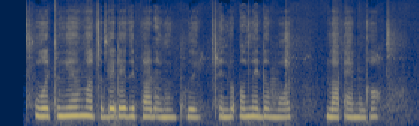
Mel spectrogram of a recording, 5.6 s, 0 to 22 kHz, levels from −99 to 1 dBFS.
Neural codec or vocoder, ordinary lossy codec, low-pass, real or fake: codec, 44.1 kHz, 1.7 kbps, Pupu-Codec; none; none; fake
